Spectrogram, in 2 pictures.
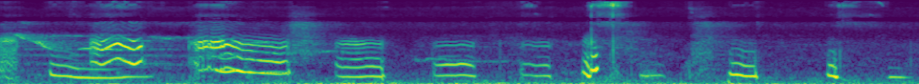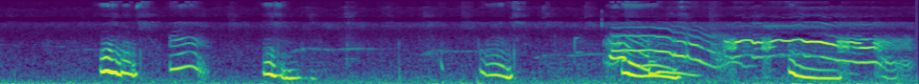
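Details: Whining dog sounds as a mother dog gives birth to her puppies in a hidden place; wavering, falling whimpers in quick clusters, with clicks and rustling between them and a long sliding whine near the end.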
